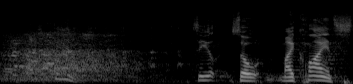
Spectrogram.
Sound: audience laughs

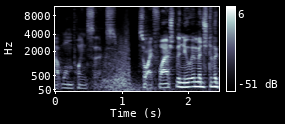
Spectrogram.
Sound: transition whooshes

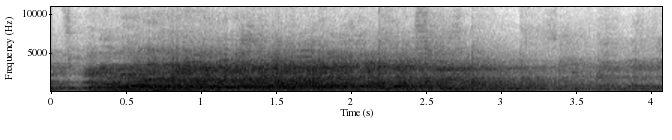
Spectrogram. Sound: audience laughing

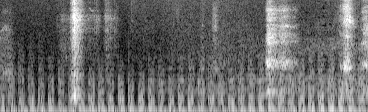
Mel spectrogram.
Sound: crying

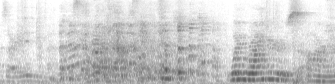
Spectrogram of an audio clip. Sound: laughing

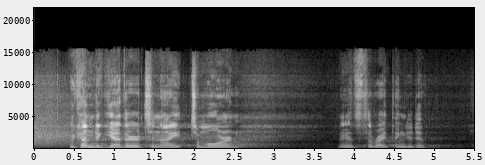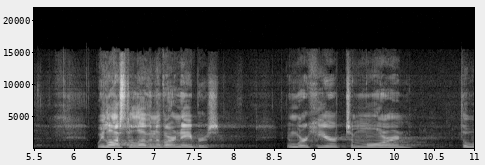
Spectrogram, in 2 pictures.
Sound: applause

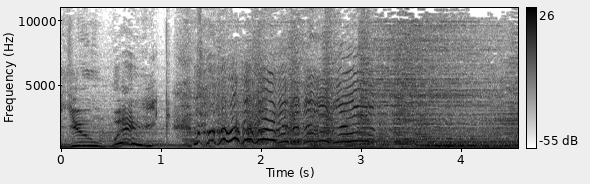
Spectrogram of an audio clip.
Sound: maniacle laughter

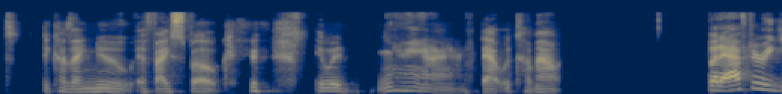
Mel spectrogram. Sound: mumbles

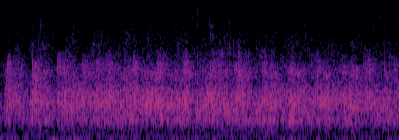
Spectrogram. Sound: applause

